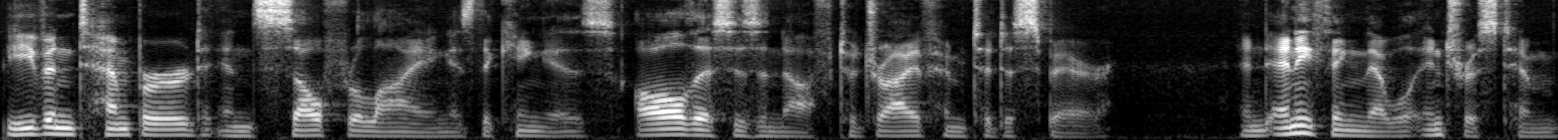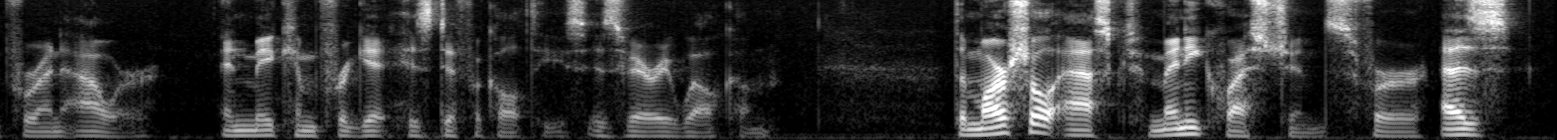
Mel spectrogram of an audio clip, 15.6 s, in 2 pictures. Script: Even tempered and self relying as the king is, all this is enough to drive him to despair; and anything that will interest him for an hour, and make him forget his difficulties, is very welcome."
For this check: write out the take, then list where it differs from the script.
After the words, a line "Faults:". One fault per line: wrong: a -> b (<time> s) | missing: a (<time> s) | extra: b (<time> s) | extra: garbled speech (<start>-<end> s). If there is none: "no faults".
Even tempered and self relying as the king is, all this is enough to drive him to despair; and anything that will interest him for an hour, and make him forget his difficulties, is very welcome." The marshal asked many questions for, as
Faults:
extra: The marshal asked many questions for as (12.5 s)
